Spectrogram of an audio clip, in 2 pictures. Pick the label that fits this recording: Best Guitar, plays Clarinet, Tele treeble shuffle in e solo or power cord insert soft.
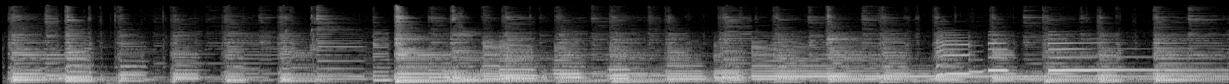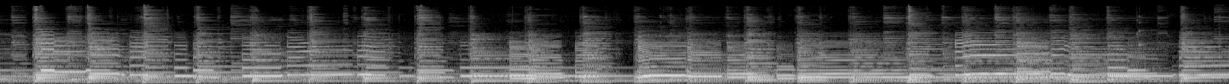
Tele treeble shuffle in e solo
